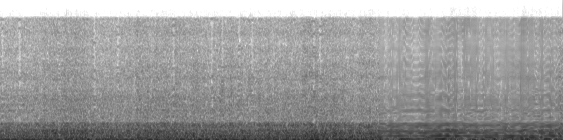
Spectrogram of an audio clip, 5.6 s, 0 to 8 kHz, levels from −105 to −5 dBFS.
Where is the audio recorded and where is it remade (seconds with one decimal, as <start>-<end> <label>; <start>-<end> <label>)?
0.0-3.8 recorded; 3.8-5.6 remade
